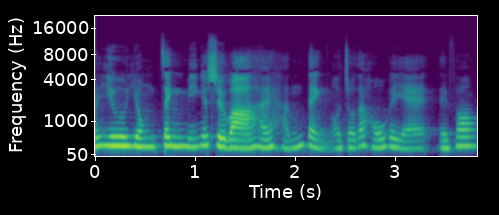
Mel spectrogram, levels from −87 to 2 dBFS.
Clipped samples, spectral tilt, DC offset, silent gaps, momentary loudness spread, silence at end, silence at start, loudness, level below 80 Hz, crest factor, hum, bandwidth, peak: under 0.1%; -6 dB/octave; under 0.1%; none; 12 LU; 0 s; 0 s; -19 LUFS; -68 dBFS; 16 dB; none; 11.5 kHz; -2 dBFS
